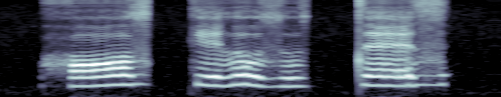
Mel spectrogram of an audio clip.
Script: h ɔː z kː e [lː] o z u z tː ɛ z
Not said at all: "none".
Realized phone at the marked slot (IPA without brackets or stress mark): l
